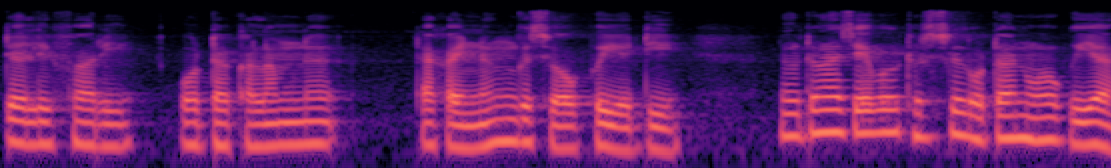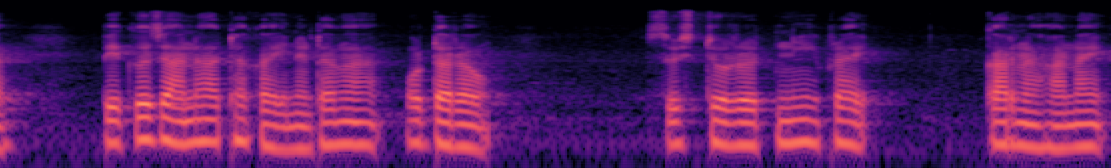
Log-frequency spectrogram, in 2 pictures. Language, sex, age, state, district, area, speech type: Bodo, male, 18-30, Assam, Kokrajhar, rural, spontaneous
